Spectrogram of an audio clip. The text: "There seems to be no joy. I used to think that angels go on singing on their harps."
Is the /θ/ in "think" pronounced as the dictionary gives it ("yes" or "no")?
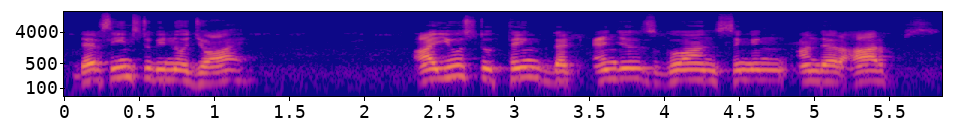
no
